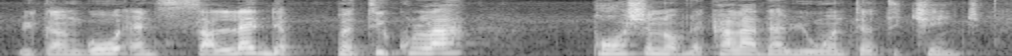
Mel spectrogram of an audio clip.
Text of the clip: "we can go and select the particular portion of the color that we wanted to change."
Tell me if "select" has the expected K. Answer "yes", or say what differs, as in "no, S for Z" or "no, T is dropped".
no, K is dropped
